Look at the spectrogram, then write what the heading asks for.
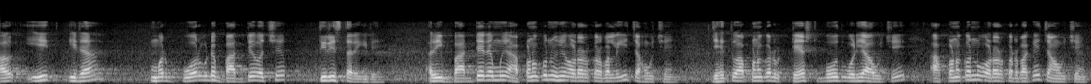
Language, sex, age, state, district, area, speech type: Odia, male, 18-30, Odisha, Boudh, rural, spontaneous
